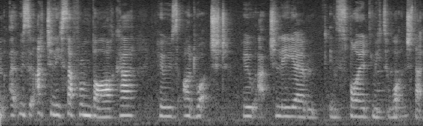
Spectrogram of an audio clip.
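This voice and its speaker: Over noticeable background noise, a woman speaks at a moderate pace in a medium pitch with a monotone, flat intonation. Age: 30s. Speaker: vlogger. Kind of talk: casual talk to camera.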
